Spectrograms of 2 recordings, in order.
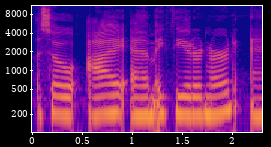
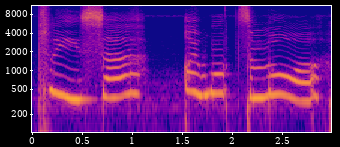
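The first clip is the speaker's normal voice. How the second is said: put-on much higher small pleading child, slow; Oliver Twist; 12 semitones higher, slower than usual. Shown as a demonstration. The orphan pleading with the overseer, childlike begging. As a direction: beg meekly like an orphan. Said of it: "holding the bowl up and going".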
